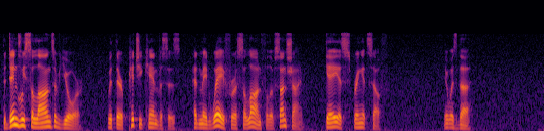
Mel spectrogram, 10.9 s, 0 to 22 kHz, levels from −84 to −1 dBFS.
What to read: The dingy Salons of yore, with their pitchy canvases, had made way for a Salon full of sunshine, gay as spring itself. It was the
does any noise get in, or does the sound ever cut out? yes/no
no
